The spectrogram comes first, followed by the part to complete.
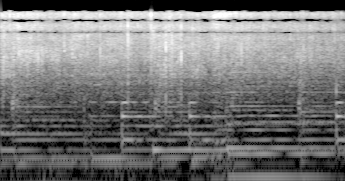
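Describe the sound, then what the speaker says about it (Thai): Mixed vegetables stir-fried in a pan with garlic and black pepper, a loud continuous sizzle punctuated by scraping and clinking of the spatula, with no voices. "เมื่อปรุงรสเสร็จแล้วเราก็ผัดส่วนผสมให้เข้ากันจนกระทั่งผักทุกอย่างสุกหมดค่ะ"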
